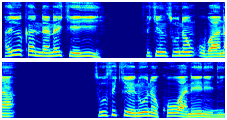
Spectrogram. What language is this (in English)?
Hausa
